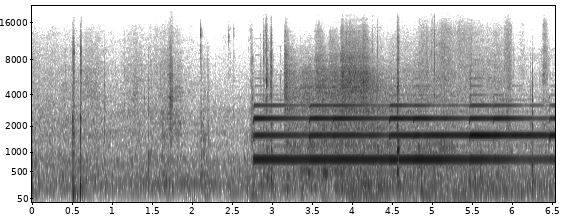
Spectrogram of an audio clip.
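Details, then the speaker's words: Hyundai Sonata single-zone HVAC with no temperature change: after tapping the blend door actuator it starts moving, a steady whirring tone and the airflow shifting between hot and cold; actuator working again. "Just tapped on it a bit and voila, started moving. You can hear the air change."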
